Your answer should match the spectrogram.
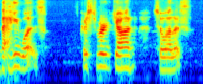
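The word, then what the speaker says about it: Tsoulos: Christopher John Solis. The T is silent. They said you pronounce it like so then o hs so so.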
